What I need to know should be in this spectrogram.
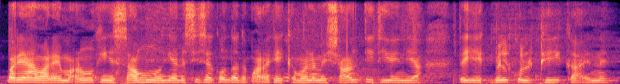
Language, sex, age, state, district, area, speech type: Sindhi, female, 30-45, Gujarat, Junagadh, urban, spontaneous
